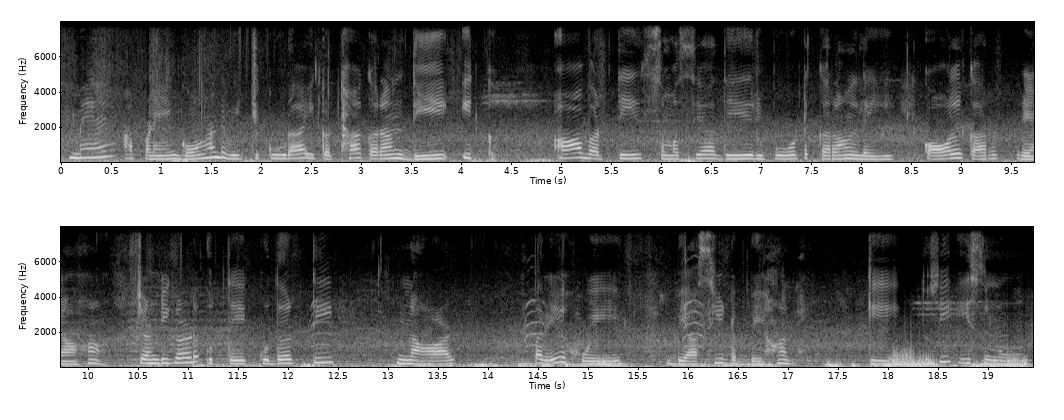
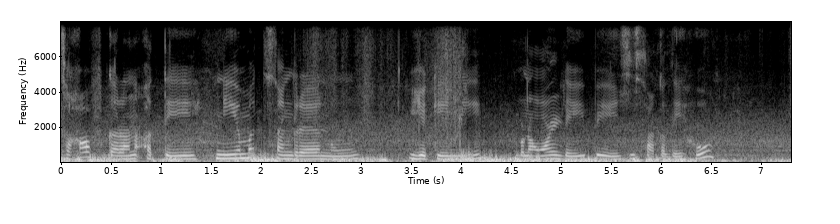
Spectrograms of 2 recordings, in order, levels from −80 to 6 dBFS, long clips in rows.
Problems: none marked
